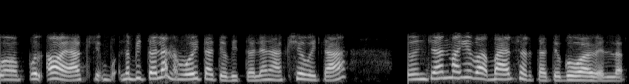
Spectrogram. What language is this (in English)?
Konkani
